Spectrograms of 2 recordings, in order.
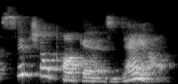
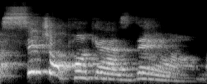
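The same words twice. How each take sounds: First: Slow, firm put-down; lightly voiced, a mild stern scold; stern higher self. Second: Very slow, higher, drawn-out sassy command; sassy higher self. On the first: Higher self shutting down the worried self, slow and firm. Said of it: "This is how my higher self talks". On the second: Retold or imitated. Higher self telling the reader to sit down, very slow and sassy. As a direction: stretch every word like a diva telling you off. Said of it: "She be like".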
